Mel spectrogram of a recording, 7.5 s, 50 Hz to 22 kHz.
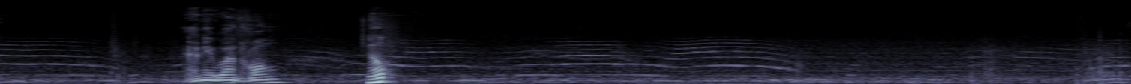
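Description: Cat yowling outdoors in the video game 12 Minutes: a drawn-out harmonic meow wavers through much of the clip, with two louder bursts of vocal sound and a spoken line standing out early on.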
